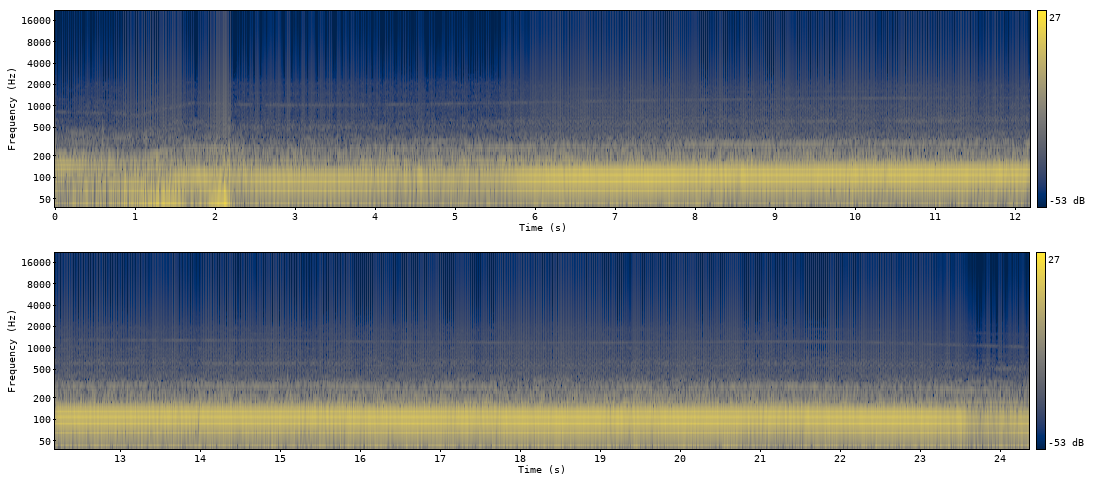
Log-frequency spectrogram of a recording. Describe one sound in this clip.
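A bus engine hums low and steady, growing louder as it speeds up.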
